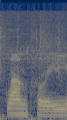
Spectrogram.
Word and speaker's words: Grand Prix: gp race so that's grand prix or grand prix how's it spell but it's spelt pricks but they say pre it's like that's one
